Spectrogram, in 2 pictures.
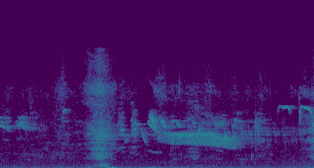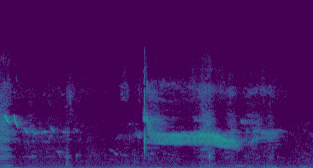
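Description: Faint birdsong: a few short high chirps and two longer calls of about a second each, one about a second and a half in and another about four and a half seconds in.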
